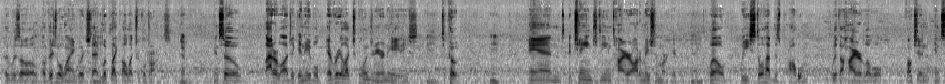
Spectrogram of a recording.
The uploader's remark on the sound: SVT Robotics at MODEX 2022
